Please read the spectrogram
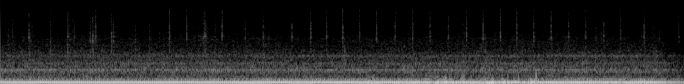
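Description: Motorboat engine running with a steady low hum, with a fast, regular ticking over it.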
